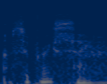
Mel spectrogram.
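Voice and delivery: hushed, eerie whisper with fake, creepy excitement. Answering a co-host who keeps saying stop: put-on creepy excitement. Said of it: "that seemed kinda creepy".

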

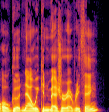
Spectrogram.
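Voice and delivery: ordinary talk, nothing marked

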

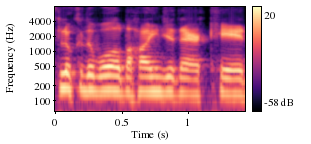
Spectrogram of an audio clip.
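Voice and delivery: ordinary talk, nothing marked

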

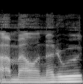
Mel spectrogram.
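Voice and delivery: buttery smooth, low Southern California voice. Showing he can do the other speaker's voice, smooth Southern Californian Alan Underwood impression. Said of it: "that buttery smooth Southern Californian voice".

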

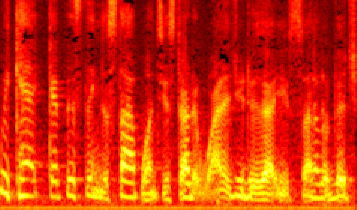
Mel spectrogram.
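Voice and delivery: play-acted shrill, swooping, high, furious screaming tirade. Retelling a fire alarm mishap, the speaker imitates the man running the center screaming and yelling. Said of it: "was screaming and yelling".

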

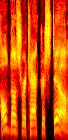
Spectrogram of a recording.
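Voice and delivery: loud, high, hollered voice. Retelling a surgeon's order during spinal surgery, imitating a surgeon hollering. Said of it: "the surgeon was hollering at him".

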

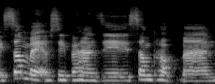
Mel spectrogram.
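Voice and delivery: ordinary talk

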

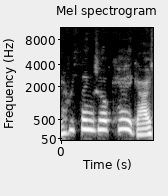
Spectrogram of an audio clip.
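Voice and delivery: very high, soft, hushed manipulative voice. Describing Bill Gates sitting there talking, doing his soft voice. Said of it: "he's got that real soft voice".

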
